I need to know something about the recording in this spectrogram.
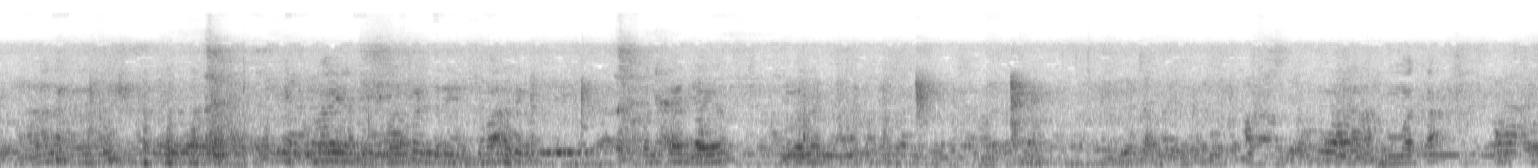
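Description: A crowd of people chatters in the background throughout.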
